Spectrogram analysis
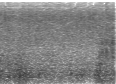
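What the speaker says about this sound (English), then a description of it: "The thunder was roaring in the skies." Thunder rumbling low and steady on a stormy night, with rain pattering underneath throughout.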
